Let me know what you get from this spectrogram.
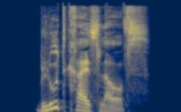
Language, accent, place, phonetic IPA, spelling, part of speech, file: German, Germany, Berlin, [ˈbluːtkʁaɪ̯sˌlaʊ̯fs], Blutkreislaufs, noun, De-Blutkreislaufs.ogg
- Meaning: genitive singular of Blutkreislauf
